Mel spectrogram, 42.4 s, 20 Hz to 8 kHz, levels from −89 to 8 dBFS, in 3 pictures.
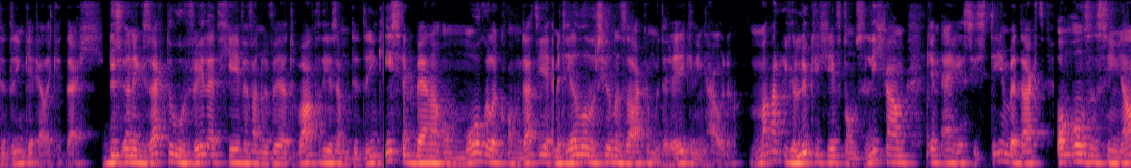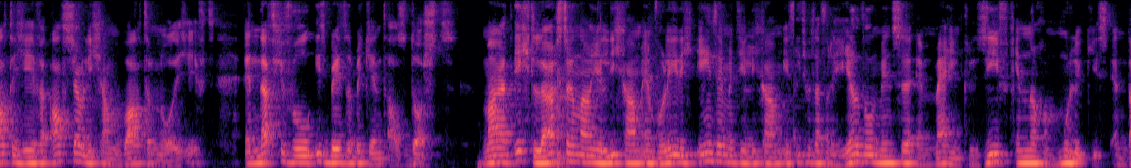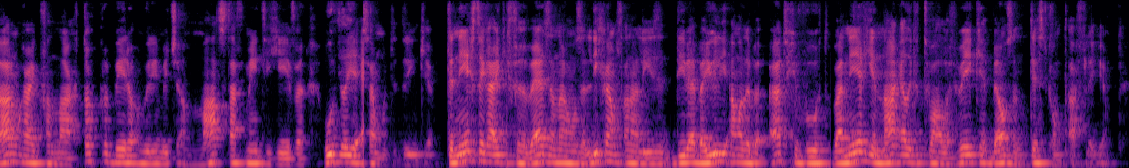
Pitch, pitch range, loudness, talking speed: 120 Hz, 110-130 Hz, -26 LUFS, 190 wpm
